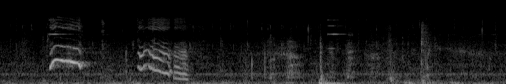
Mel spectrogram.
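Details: Rough Collie puppies, 14 days old, give two drawn-out whimpering squeals, the first high and arching, the second wavering and sliding downward, followed by softer faint cries, with a steady faint hum underneath.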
